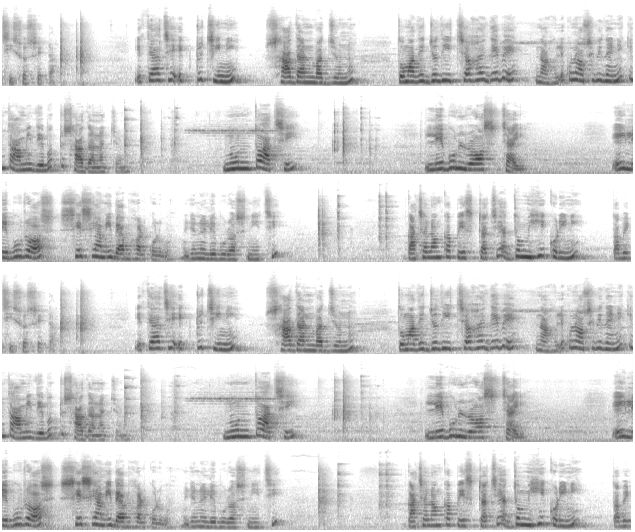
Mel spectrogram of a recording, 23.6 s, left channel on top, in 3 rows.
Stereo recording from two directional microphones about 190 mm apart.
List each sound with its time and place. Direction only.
0.0 s a woman's voice: 65° left (ahead or behind)
10.7 s a woman's voice: 60° left (ahead or behind)
13.1 s a woman's voice: 60° left (ahead or behind)
15.4 s a woman's voice: 50° left (ahead or behind)
20.8 s a woman's voice: 55° left (ahead or behind)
